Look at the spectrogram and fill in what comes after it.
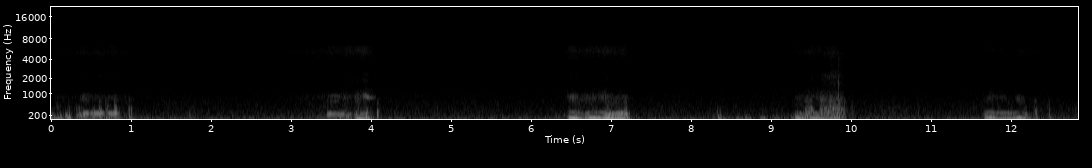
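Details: Adult snoring loudly while tired during a short nap, with sleep apnea; loud, low rumbling snores recur every few seconds, about 23 a minute.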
